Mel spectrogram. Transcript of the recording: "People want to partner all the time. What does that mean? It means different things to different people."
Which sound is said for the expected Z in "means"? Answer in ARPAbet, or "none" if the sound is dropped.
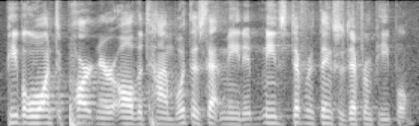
Z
